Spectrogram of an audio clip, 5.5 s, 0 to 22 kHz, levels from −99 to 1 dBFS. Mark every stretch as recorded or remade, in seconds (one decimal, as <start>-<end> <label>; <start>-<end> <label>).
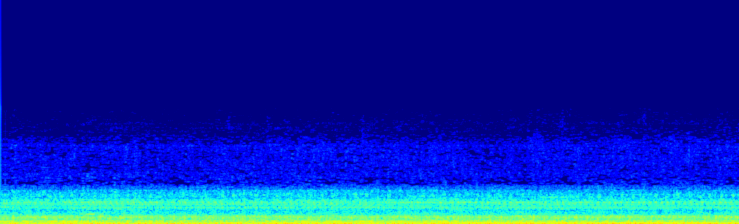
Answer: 0.0-5.5 recorded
